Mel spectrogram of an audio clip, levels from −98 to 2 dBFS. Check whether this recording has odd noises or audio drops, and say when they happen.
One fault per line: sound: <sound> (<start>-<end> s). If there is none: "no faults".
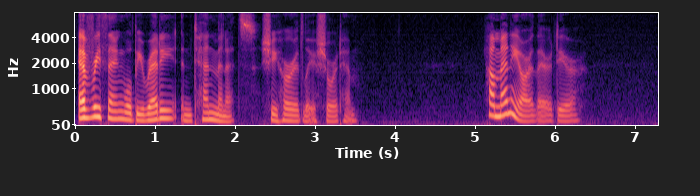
no faults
